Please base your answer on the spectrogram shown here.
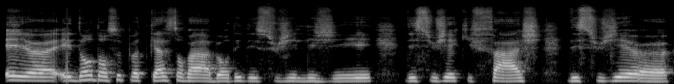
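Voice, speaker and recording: A woman's voice: deep voice, fairly even intonation, unhurried, a little mellow. Woman, mid-twenties, podcast co-host, casual chat, frequent fillers. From Cameroon. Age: 20s. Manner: chatty, many fillers and restarts.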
